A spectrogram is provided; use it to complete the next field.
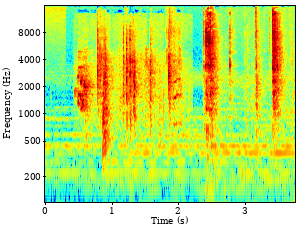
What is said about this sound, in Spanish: El sonido de los pestillos lo asusta.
